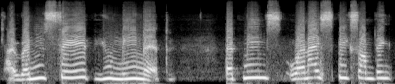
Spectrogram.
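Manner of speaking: ordinary talk, nothing marked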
